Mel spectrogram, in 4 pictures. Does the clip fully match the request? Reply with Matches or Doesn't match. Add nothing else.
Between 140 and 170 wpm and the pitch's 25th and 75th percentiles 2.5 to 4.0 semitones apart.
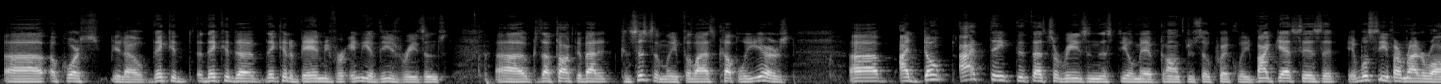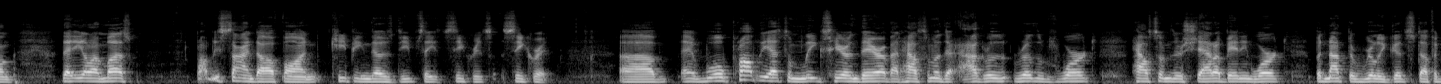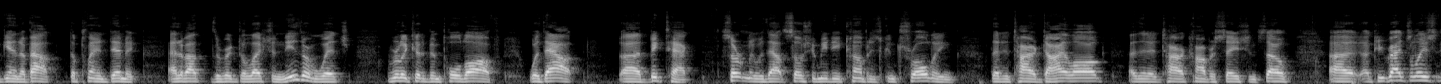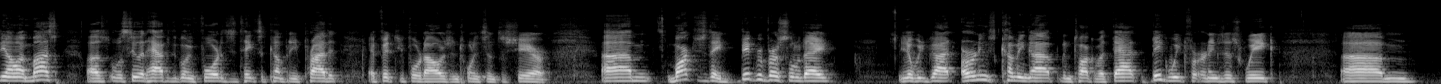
Doesn't match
